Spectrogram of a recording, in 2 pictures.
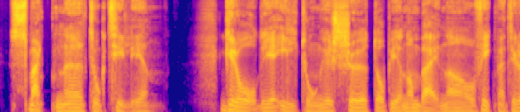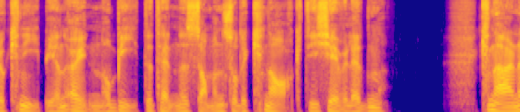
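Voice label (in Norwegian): lydbok, Norwegian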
